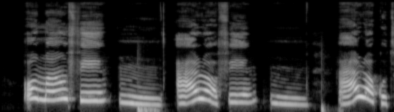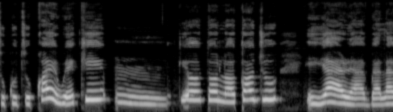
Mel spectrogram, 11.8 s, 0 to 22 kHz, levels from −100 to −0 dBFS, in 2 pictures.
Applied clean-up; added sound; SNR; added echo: neural mask model RNNoise.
